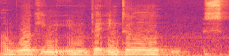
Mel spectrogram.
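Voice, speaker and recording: A man with a South African accent at a medium pitch, amid noticeable background noise and audible room echo. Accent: Afrikaans-accented English. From South Africa, Afrikaans town in the Free State. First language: Afrikaans. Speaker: medical professional, brain injury survivor. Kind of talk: testimony. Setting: webcam presentation. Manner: halting.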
